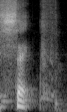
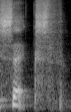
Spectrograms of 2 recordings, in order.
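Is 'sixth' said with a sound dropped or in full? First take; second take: dropped; full. First: The word is said with one sound dropped. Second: The word is said with every sound kept. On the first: The speaker calls it wrong. "I don't say sixth" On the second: The speaker calls it right. "I still say sixth"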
